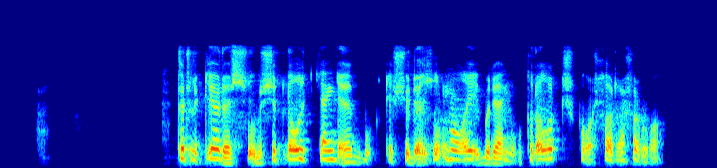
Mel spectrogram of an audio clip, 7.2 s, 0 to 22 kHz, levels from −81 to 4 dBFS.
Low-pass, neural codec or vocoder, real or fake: 7.2 kHz; autoencoder, 22.05 kHz, a latent of 192 numbers a frame, VITS, trained on one speaker; fake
